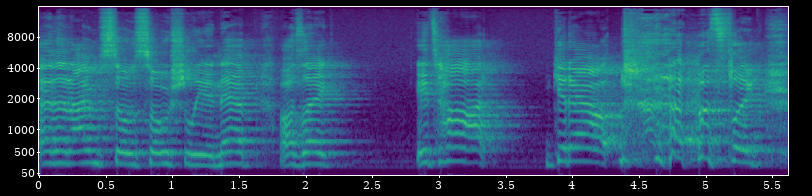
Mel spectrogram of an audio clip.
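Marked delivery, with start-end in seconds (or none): 2.8-4.3 play-acted harsh, mean-sounding, pitched-up voice. Retelling what they said to a kid who came up, retelling sounding mean. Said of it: "probably sounded very mean".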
